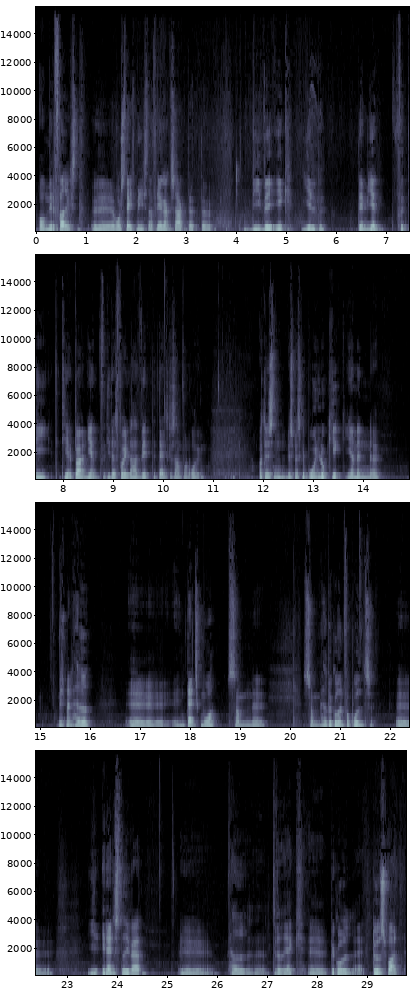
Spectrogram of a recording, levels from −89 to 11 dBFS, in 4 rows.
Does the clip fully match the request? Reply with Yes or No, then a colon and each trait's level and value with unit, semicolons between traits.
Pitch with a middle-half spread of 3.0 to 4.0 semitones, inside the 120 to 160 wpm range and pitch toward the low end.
Yes: average, 3.5 semitones; average, 150 wpm; low, 115 Hz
